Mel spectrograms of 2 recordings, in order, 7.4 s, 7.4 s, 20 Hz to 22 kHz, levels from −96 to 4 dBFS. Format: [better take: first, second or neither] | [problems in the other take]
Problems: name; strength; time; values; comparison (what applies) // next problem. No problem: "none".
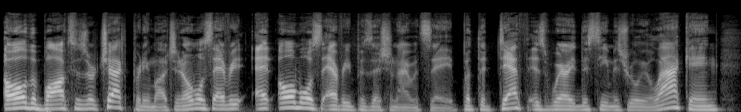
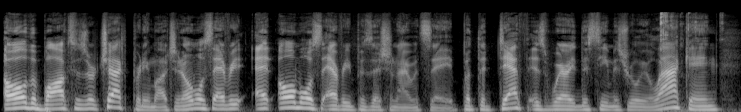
first | jangling keys; noticeable; at 6.5 s; peak 5 dB below the speech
